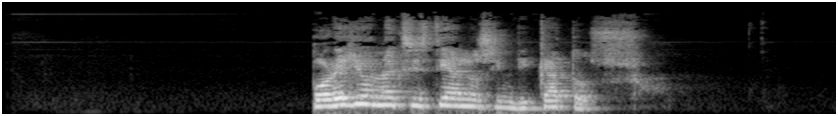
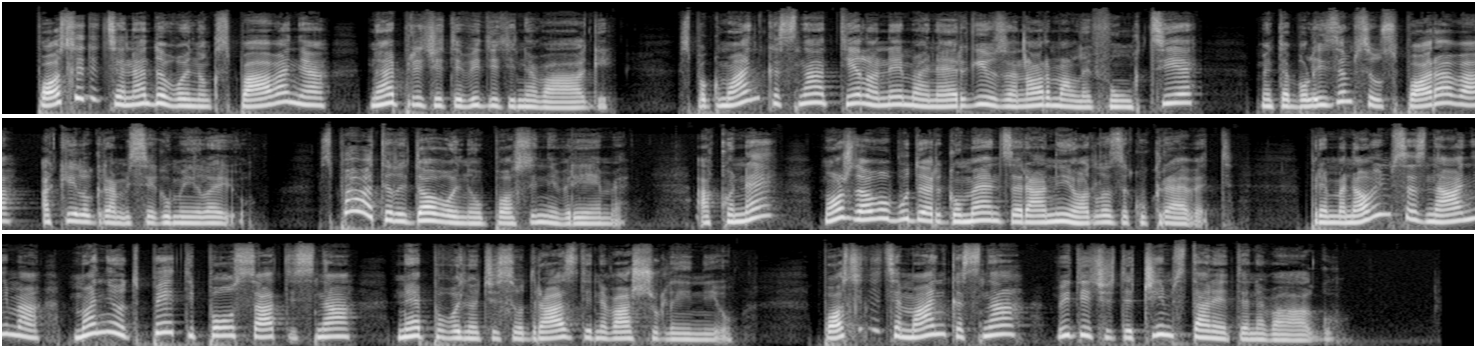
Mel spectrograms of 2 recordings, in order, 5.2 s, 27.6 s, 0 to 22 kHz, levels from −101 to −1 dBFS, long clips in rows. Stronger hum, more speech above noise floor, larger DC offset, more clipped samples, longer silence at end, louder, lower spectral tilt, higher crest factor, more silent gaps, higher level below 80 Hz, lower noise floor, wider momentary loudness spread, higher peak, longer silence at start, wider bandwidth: neither; first, 64 dB vs 50 dB; neither; neither; first, 1.25 s vs 0.9 s; about the same, -18 LUFS vs -19 LUFS; about the same, -5 dB/octave vs -5.5 dB/octave; about the same, 20 dB vs 18 dB; neither; second, -60 dBFS vs -50 dBFS; first, -82 dBFS vs -69 dBFS; first, 16 LU vs 9 LU; about the same, -2 dBFS vs 0 dBFS; first, 1.95 s vs 0.25 s; second, 14 kHz vs 16 kHz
